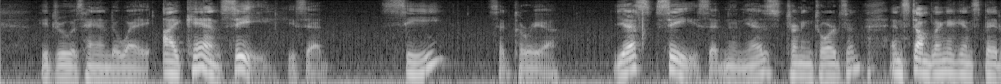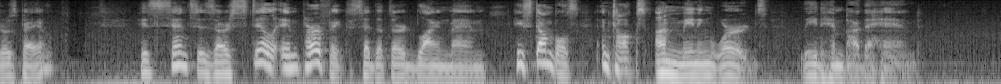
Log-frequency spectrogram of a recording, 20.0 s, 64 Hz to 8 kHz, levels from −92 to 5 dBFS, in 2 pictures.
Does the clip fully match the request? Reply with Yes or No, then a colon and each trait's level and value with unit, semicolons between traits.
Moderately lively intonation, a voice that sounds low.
No: wide, 5.7 semitones; low, 105 Hz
